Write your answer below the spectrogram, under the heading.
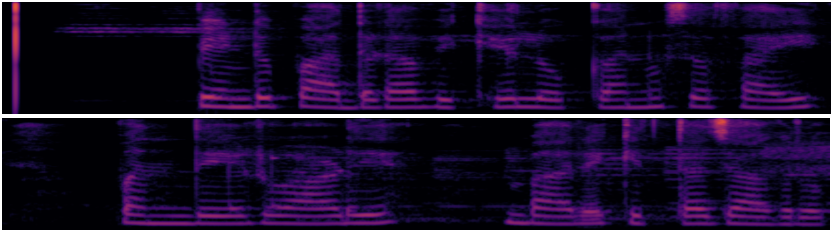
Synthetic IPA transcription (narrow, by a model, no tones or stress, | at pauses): pɪ̃ɳɖpaːd̪ɽaːʋɪkʰeːloːkãːnũːsəpʰaːiː | pənd̪eːɾʋaːɽeːbaːɾeːkit̪aːd͡ʒaːɡɾək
